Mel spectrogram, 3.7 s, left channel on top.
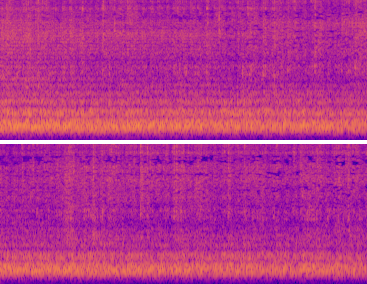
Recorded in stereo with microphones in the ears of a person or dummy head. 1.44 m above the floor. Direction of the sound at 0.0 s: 45° left (ahead or behind).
